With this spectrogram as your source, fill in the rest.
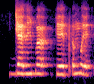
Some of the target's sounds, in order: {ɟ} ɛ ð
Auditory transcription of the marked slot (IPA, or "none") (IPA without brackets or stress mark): ɟ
